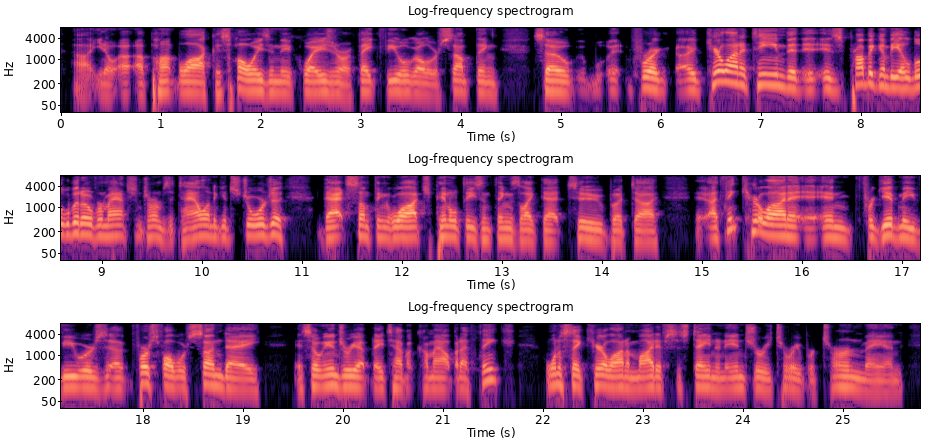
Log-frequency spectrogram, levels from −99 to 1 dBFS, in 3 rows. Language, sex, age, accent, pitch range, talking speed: English, male, 30-49, American, 115-140 Hz, 210 wpm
